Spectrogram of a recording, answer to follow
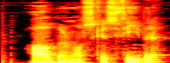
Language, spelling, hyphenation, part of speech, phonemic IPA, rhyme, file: Norwegian Bokmål, abelmoskusfibre, ab‧el‧mos‧kus‧fib‧re, noun, /ɑːbl̩ˈmʊskʉsfiːbrə/, -iːbrə, NB - Pronunciation of Norwegian Bokmål «abelmoskusfibre».ogg
- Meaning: indefinite plural of abelmoskusfiber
